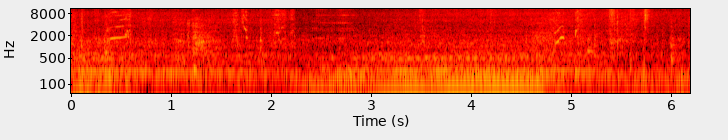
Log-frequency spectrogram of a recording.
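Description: Game-drive vehicle engine running at low speed while it is manoeuvred into a parking spot, its pitch shifting and its level rising in the middle before easing off. A few faint, brief high chirps sound over it.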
